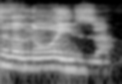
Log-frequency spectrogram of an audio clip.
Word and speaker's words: Illinois: It's pronounced Illinois.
